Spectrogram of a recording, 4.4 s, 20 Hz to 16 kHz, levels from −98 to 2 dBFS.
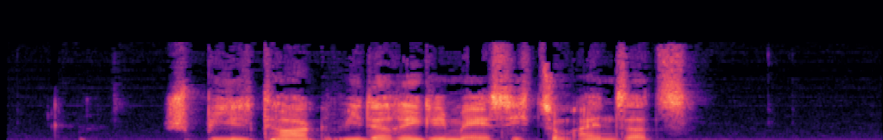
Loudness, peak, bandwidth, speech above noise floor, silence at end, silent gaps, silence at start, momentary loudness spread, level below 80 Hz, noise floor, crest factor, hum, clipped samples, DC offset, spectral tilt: -22 LUFS; -4 dBFS; 11.5 kHz; 43 dB; 0.95 s; none; 0.85 s; 7 LU; -48 dBFS; -67 dBFS; 22 dB; none; under 0.1%; under 0.1%; -2.5 dB/octave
